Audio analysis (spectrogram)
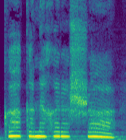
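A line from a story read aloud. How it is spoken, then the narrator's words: Rapturous breathless young man. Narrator (Russian): восторженно выдохнул Янус юноша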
